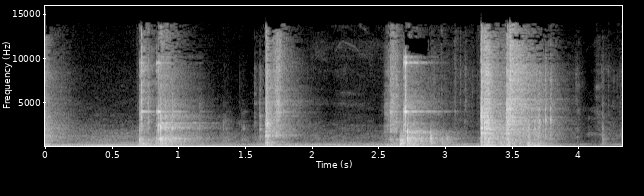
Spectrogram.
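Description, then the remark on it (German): Ice cubes clatter into a glass as a drink is prepared: four separate, bright clinking bursts with short pauses between them, fairly loud over a quiet background, with no talking. “Mit oder ohne Eis? Mit Eis. Das ist nicht mehr ganz so viel geworden, aber ich glaube, das reicht erstmal.”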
